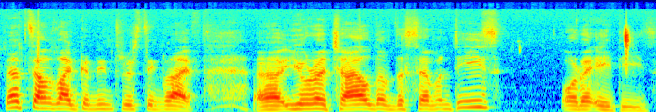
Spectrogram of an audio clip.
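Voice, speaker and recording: Host, male, slightly high voice, hesitant delivery with frequent pauses and restarts. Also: warm tone. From Romania. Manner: hesitant, many fillers and restarts. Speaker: interview host. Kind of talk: casual video interview.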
